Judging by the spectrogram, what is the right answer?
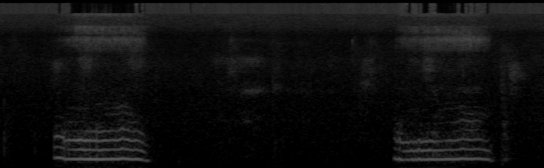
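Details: Furry pet (Jack) snoring unusually quietly today: two tonal, buzzing snores about three seconds apart with quiet room between; ordinary snoring during sleep.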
